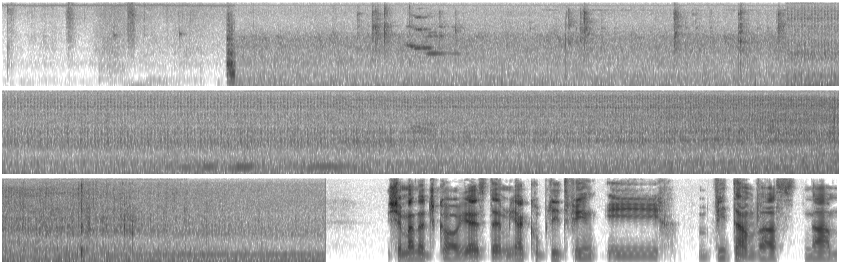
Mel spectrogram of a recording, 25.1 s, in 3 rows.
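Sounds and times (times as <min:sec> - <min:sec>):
faint steady hum: 0:00.0 - 0:20.5
car engine rumbling: 0:02.3 - 0:20.0.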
